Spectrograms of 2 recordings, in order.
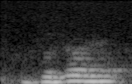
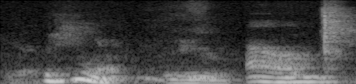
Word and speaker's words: Brno: And she was in Brno, I don't know how to pronounce it. But no, there's no vowel. Oh, yeah. Brno, in Czechoslovakia.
